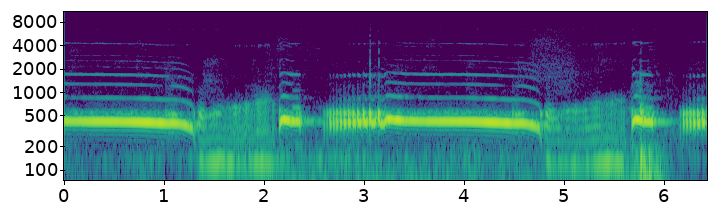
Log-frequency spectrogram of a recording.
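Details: Repeated coos of a Barbary dove, the long 'pelung' type meant to lure other doves into calling; sustained level hoots broken by low grunting notes and quick stuttered pulses, recurring roughly every three seconds.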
